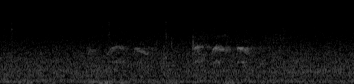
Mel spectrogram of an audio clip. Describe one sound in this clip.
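A woodpecker calls with short, high chirps.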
